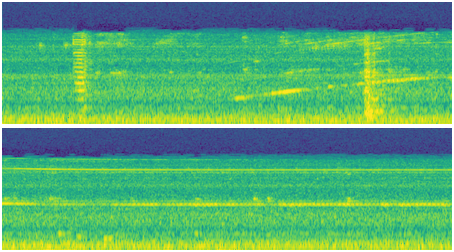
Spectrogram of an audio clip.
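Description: Computer optical drive spinning up the disc a file is being opened from: a faint whine that rises in pitch over about a second and a half, then holds steady. Two clicks, a faint one about half a second in and a sharper one about two and a half seconds in.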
